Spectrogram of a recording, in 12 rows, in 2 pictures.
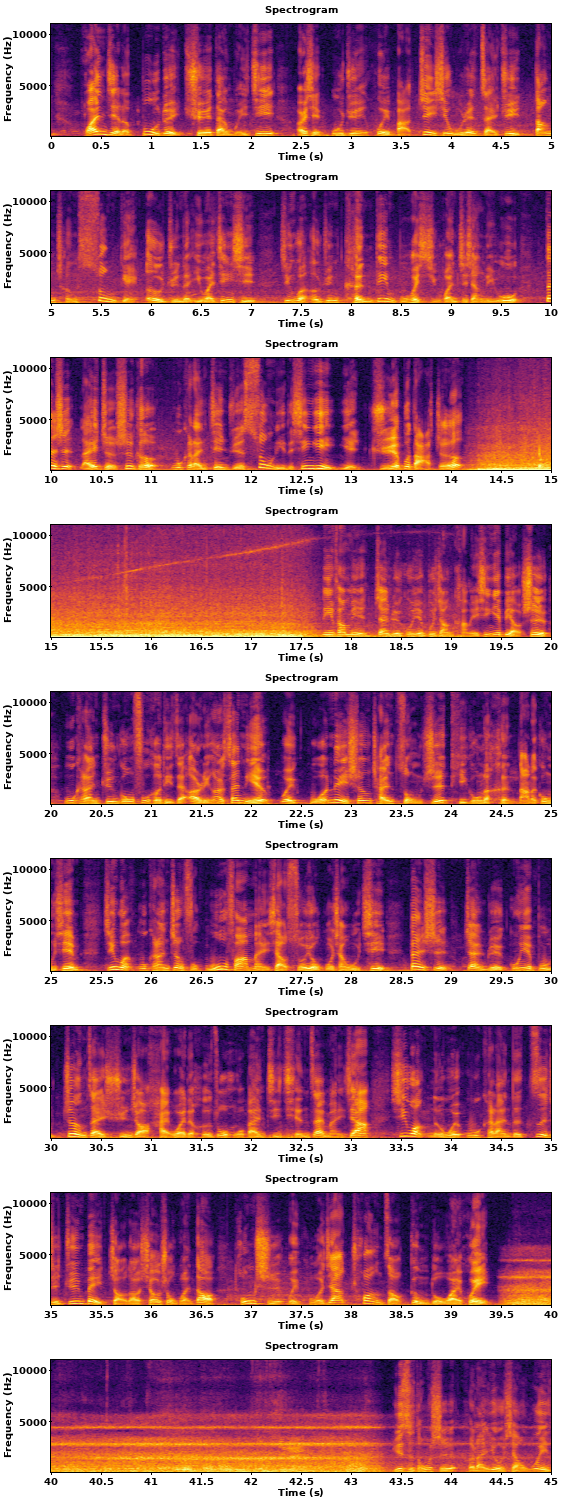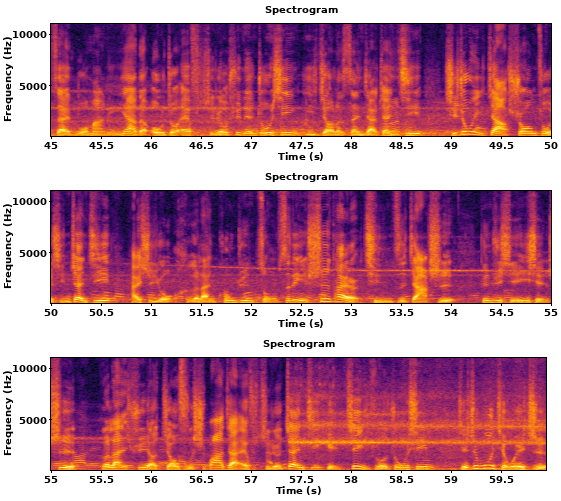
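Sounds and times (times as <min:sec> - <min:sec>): faint high whine: 0:01.3 - 0:12.6, 0:39.0 - 0:59.9
armoured vehicle engine driving past: 0:02.6 - 0:11.8, 0:14.0 - 0:19.3
jet engine rushing and whining: 0:14.2 - 0:19.0, 0:39.4 - 0:49.4.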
